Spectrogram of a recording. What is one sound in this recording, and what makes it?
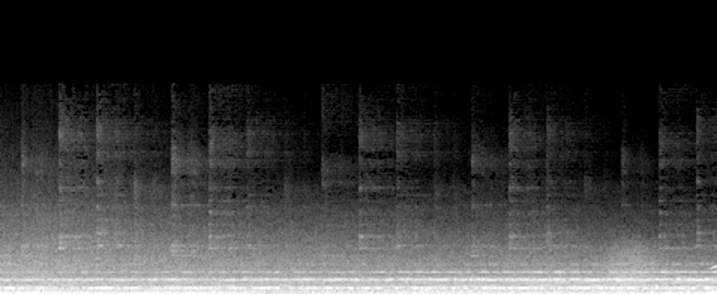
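Water rushes along a ship's hull.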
